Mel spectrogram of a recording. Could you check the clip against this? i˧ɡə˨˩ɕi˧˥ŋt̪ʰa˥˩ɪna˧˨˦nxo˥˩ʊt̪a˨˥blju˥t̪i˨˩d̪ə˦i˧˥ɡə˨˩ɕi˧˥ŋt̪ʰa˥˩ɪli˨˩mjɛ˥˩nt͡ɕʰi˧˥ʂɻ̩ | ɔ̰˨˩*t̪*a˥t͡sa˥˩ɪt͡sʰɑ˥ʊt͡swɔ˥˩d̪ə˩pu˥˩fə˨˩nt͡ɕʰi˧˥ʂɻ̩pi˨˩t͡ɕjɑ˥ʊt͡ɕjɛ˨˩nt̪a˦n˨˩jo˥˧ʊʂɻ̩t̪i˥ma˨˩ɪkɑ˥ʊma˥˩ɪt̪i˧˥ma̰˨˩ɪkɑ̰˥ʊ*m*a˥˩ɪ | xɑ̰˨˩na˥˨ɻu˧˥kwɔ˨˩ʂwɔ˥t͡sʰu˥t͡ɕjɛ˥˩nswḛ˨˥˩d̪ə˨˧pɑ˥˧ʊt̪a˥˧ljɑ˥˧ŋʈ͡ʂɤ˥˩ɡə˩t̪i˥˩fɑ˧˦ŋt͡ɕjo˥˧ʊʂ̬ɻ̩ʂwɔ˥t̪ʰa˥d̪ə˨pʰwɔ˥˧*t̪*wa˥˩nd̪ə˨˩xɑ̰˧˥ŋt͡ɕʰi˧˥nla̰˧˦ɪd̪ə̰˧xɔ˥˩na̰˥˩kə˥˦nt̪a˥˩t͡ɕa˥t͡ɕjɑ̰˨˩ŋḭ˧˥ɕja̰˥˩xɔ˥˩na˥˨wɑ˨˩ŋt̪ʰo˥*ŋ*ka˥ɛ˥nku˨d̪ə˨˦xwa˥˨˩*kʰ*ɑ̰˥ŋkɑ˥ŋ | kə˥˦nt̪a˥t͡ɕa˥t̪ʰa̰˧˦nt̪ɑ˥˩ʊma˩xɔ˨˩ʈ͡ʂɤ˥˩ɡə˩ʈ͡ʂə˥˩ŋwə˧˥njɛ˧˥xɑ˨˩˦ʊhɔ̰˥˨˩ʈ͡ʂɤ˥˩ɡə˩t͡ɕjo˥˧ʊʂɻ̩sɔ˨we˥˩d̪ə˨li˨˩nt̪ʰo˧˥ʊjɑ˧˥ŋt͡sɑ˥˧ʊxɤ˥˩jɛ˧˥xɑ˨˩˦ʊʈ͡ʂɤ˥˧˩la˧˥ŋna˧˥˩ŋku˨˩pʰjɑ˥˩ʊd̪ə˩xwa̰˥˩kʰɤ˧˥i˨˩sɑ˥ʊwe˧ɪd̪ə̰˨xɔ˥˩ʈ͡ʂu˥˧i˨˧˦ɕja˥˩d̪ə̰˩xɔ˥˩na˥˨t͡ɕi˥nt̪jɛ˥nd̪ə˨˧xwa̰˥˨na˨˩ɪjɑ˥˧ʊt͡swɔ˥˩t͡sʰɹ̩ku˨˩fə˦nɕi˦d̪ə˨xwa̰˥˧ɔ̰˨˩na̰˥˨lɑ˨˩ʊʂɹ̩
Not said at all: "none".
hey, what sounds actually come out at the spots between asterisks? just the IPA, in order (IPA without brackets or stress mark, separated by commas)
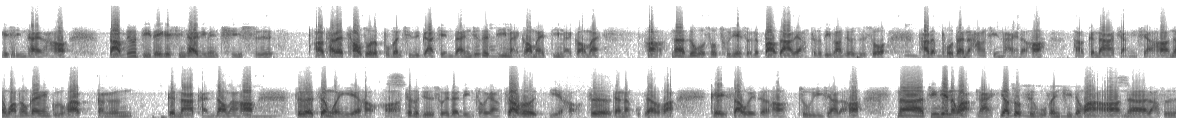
t̪ʰ, m, t̪, ŋ, k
